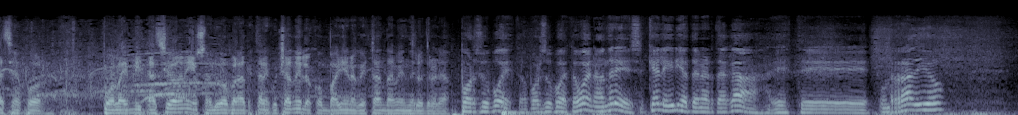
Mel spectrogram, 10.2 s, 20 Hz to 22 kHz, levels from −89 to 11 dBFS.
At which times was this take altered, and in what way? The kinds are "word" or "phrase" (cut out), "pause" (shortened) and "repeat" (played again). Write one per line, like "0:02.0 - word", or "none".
0:02.0 - phrase
0:02.5 - phrase
0:08.9 - word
